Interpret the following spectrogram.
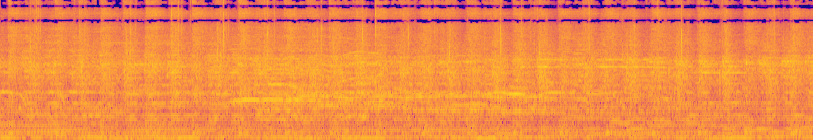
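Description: Loud live band music in a hall, with a pulsing bass beat, and the audience cheering and clapping over it.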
